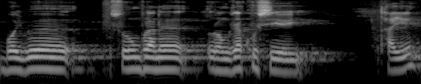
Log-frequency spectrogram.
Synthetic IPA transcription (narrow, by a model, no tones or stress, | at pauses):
bojbɯ | suɾuŋpʰɾanɯɾɔŋzakʰusiɯj | tʰajɯ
